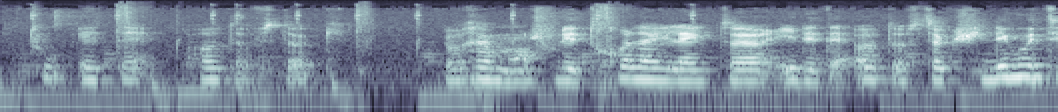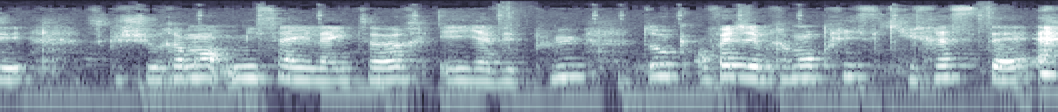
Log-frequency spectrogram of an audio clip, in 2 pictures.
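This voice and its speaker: A woman's medium-pitched, monotone, flat delivery at a moderate pace, with big swings in loudness, audible room echo and noticeable background noise. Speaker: beauty youtuber. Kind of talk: casual product review vlog.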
